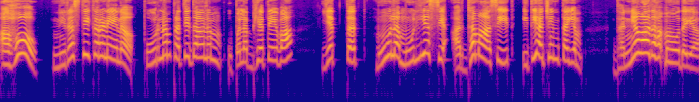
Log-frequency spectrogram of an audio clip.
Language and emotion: Sanskrit, surprised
